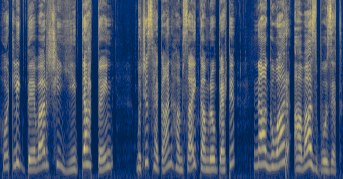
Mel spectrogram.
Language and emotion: Kashmiri, disgusted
